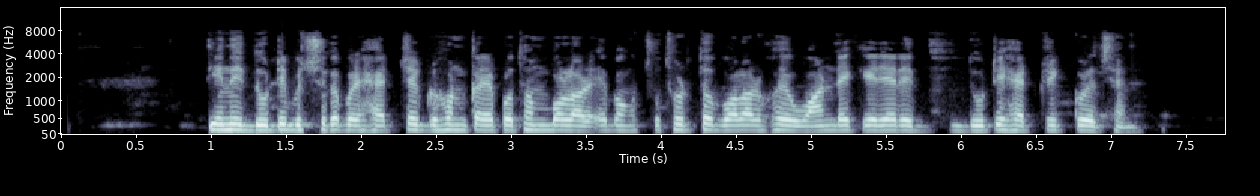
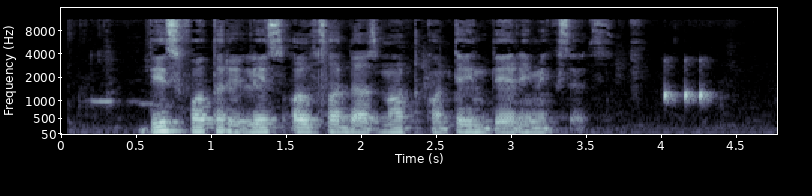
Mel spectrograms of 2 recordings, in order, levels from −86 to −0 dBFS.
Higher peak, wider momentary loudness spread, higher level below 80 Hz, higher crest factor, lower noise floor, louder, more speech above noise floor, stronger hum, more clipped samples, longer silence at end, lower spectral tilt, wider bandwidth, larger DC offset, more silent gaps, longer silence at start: about the same, 0 dBFS vs -2 dBFS; second, 8 LU vs 20 LU; about the same, -54 dBFS vs -54 dBFS; second, 16 dB vs 24 dB; first, -57 dBFS vs -45 dBFS; first, -15 LUFS vs -23 LUFS; first, 42 dB vs 21 dB; neither; neither; first, 0.6 s vs 0.45 s; first, -6.5 dB/octave vs -4 dB/octave; second, 7.8 kHz vs 12 kHz; neither; neither; first, 1 s vs 0.2 s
